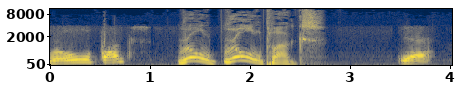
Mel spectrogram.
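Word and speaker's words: Rawlplug: But the reason why I've called back up is you keep saying roll plugs. Roll plugs? Yeah. The L, I'm pretty sure the L is silent. I'm pretty sure it's just raw plugs.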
